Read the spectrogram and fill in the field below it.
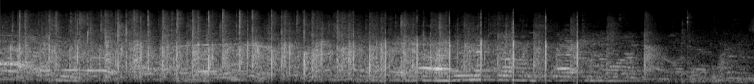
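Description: A crowd chatters.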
